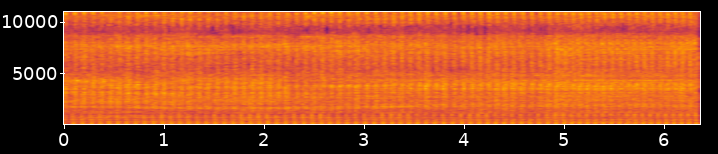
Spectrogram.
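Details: Atco Suffolk mower with a clamp-repaired part, running after the choke is taken off; small engine chugging at a steady, even beat with no stumbles or misses, healthy running.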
